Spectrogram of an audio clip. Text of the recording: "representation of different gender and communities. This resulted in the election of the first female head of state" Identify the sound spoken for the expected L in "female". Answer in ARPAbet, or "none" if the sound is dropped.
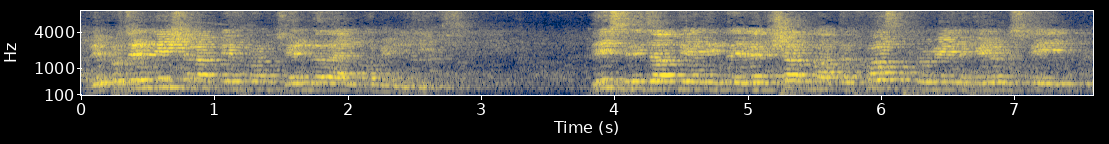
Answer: N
